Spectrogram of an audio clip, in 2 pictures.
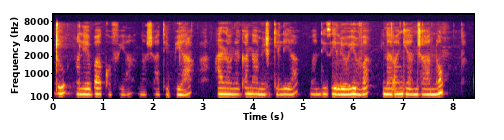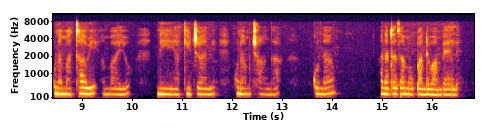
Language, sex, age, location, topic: Swahili, female, 18-24, Kisumu, agriculture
